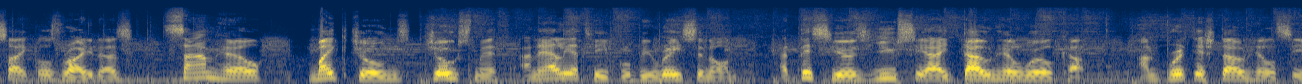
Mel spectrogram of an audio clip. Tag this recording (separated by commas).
Speech, Music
